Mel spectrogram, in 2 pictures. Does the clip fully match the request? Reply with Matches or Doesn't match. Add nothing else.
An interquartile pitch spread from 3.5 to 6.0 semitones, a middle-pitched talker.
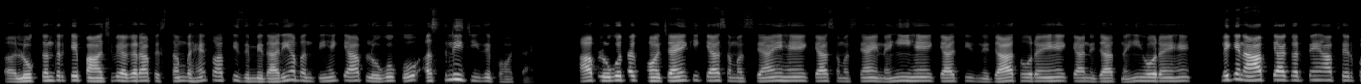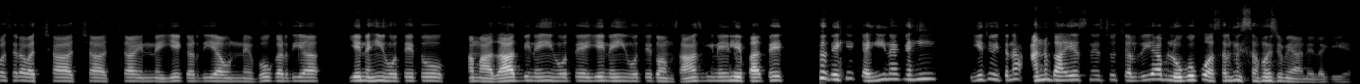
Doesn't match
